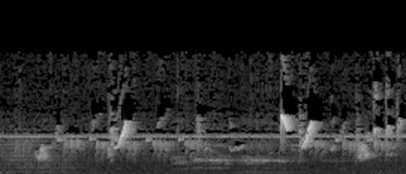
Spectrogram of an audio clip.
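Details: Morning song of a small songbird: scattered high, sharp upslurred chirps in pairs with short buzzy notes between, set against a constant thin whine and low background murmur.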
